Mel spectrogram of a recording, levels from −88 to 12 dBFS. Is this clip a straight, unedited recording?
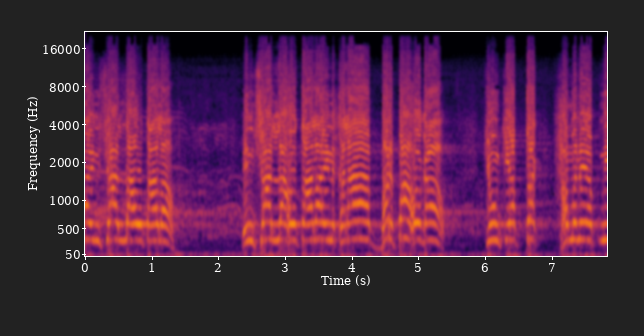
yes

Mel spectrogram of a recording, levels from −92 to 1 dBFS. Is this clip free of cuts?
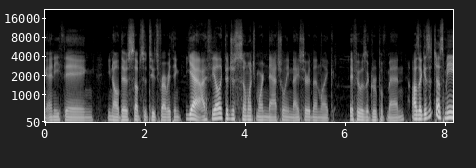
no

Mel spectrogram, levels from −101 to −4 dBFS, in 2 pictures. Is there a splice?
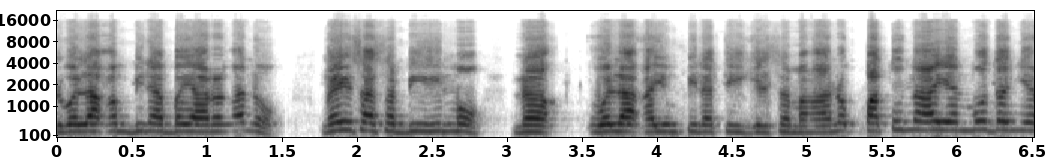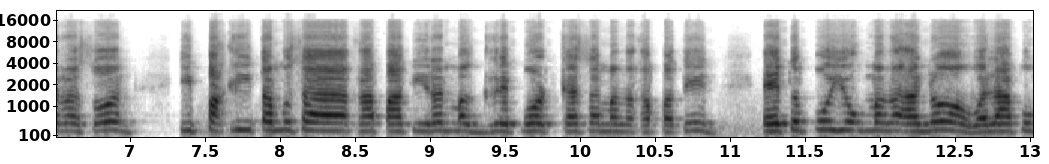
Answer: no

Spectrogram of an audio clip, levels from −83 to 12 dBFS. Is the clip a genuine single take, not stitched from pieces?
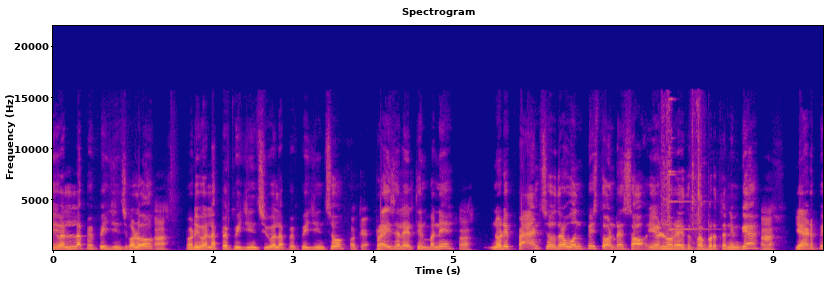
yes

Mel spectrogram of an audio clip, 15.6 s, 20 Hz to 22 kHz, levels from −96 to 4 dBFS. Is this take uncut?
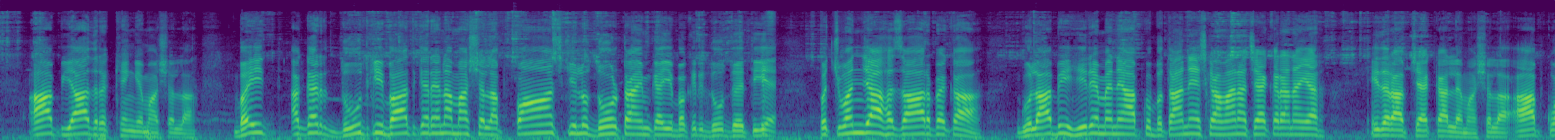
no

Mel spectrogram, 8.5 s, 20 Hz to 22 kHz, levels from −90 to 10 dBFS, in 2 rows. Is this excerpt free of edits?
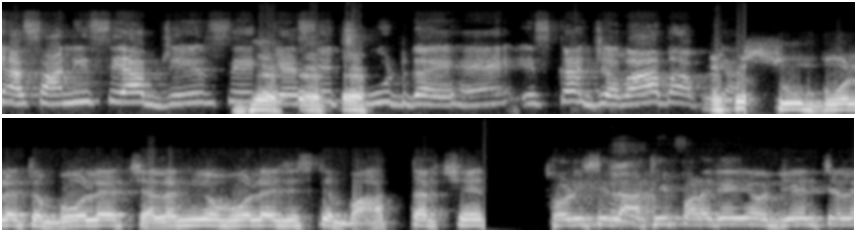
no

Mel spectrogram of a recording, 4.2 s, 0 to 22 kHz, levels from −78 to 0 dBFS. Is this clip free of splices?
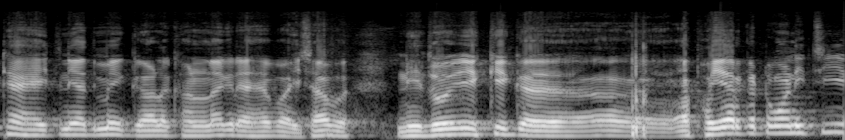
yes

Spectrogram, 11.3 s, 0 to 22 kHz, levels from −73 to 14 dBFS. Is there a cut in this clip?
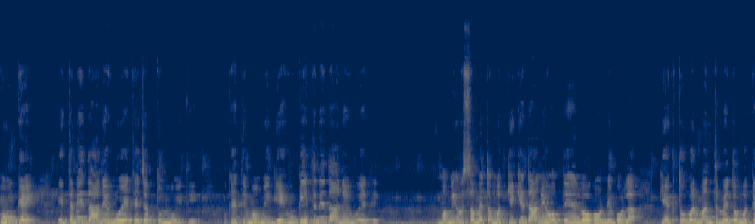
no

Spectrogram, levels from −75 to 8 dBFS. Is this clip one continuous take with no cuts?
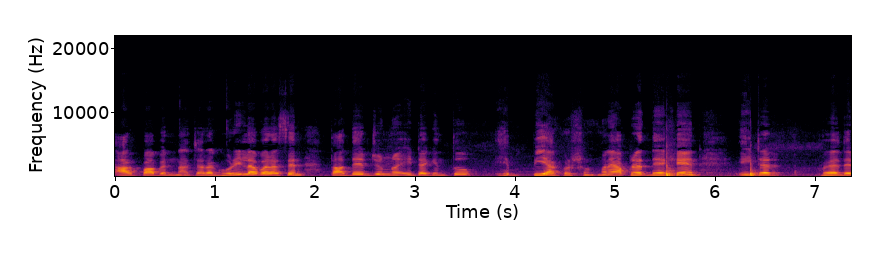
yes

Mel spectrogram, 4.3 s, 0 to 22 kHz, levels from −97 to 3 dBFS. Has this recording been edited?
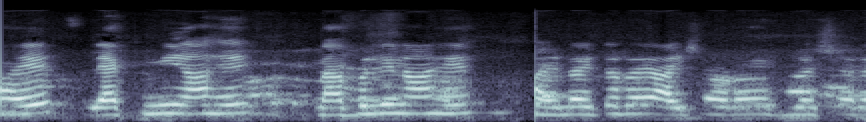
yes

